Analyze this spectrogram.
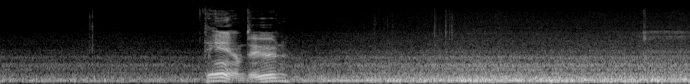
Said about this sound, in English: Yeah, it's fucking packed. No accidents, just fucking traffic.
